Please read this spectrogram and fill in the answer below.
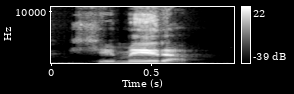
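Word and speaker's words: ἡμέρα: de izquierda a derecha, debe anteponerse un sonido gutural J, así se lee, anteponerse a la vocal. Por eso es gemera.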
